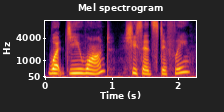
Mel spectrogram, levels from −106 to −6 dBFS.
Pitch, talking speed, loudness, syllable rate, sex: 255 Hz, 185 wpm, -20 LUFS, 4.2 syllables/s, female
